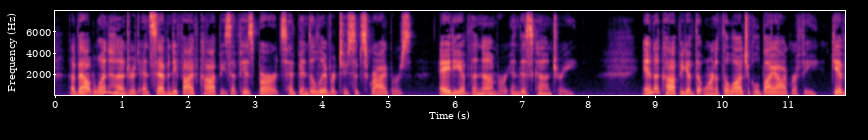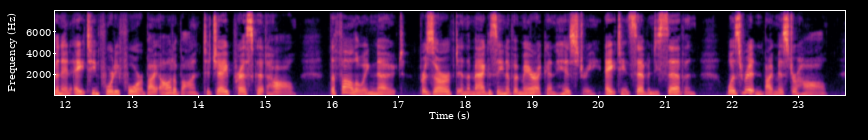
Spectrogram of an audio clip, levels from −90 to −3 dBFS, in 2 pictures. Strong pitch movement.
No: average, 3.9 semitones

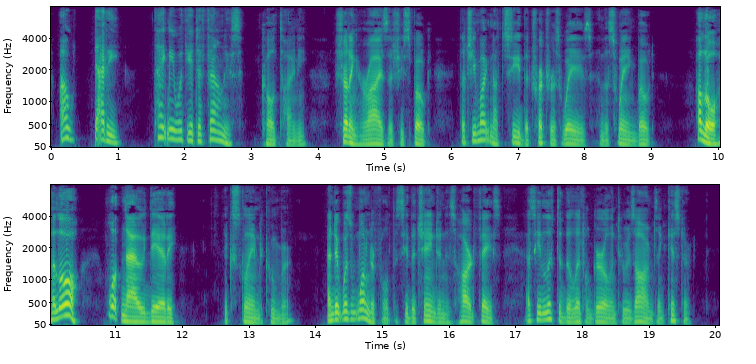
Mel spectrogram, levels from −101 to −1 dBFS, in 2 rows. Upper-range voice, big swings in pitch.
No: low, 100 Hz; wide, 7.8 semitones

